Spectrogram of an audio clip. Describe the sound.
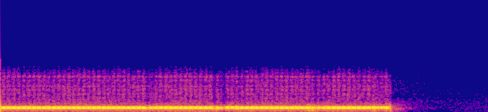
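A telephone call tone before a voicemail greeting: a loud, steady, unbroken tone at one pitch for about two seconds, then abrupt silence.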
